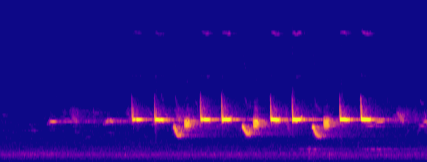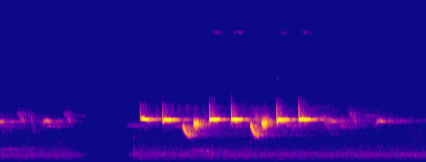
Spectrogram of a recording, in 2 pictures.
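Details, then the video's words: Songbird singing two matching phrases, each a rapid series of high sharp chirps broken by lower downslurred whistles, separated by a short silence; clean recording with no background noise. "Bird Tweeting Sound Effect"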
